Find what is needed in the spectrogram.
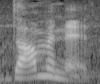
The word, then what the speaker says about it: Domenech: Domenech.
